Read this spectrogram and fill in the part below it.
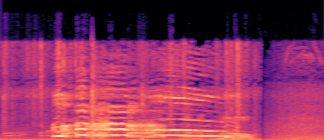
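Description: A rooster crows once, loud and close, its long drawn-out call ending abruptly, at a backyard birthday gathering held during a storm.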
